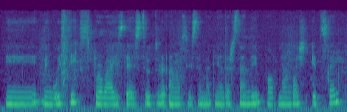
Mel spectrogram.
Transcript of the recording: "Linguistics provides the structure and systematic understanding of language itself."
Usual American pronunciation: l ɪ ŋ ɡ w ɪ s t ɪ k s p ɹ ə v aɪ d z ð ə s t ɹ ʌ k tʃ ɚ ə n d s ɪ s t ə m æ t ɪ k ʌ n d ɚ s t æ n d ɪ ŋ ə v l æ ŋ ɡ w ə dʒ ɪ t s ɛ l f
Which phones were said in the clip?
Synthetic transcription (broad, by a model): l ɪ ŋ ɡ w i s t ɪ k s p ɹ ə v aɪ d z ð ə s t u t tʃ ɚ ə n s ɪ s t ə m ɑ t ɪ ʌ n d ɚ s t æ n d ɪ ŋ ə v l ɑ ŋ ɡ w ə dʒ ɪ t s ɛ l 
